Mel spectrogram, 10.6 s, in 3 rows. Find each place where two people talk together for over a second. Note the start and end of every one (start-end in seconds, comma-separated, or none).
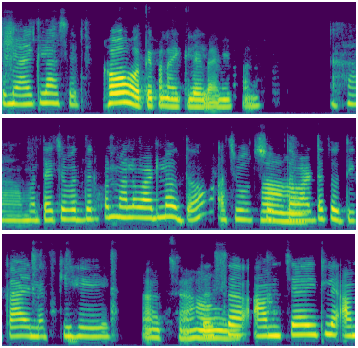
none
